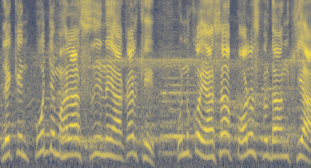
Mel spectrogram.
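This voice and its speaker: A man's extremely high-pitched voice is heard with noticeable background noise. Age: 60s. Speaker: religious preacher. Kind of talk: interview.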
